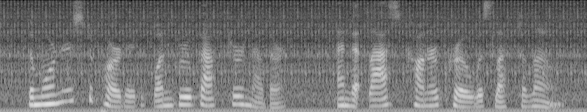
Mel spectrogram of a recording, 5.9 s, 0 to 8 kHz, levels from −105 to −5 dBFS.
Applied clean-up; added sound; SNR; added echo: none; Idling / Car; 12 dB; none.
